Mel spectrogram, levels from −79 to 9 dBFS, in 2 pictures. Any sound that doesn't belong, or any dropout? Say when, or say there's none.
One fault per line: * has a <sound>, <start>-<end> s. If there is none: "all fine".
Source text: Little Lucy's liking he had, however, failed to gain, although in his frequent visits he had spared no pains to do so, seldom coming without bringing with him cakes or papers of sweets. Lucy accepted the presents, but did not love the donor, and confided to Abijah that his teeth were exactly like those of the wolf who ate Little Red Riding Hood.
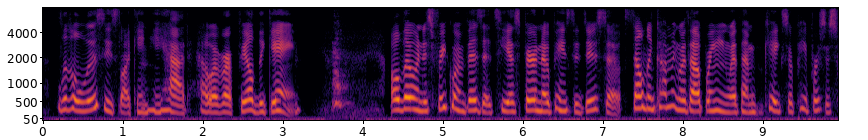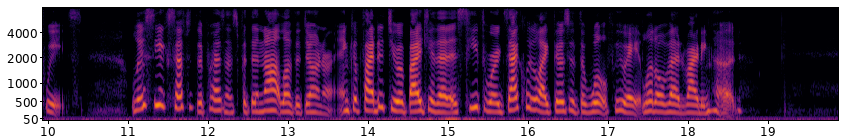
* has a bark, 3.6-3.9 s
